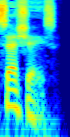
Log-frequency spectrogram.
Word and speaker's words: sachet: cup of this tea i think sachet rhymes with hatchet so we're at a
